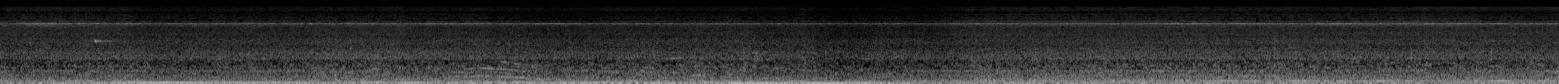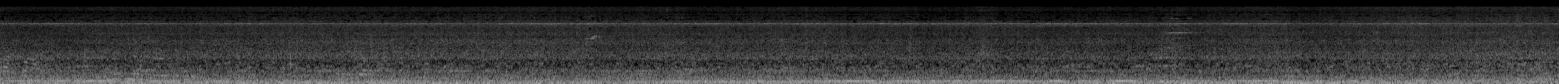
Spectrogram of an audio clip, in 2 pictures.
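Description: Steady indoor ambience: an even rushing hiss over a low hum that is heavier for the first ten seconds or so, with faint voices of people around.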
